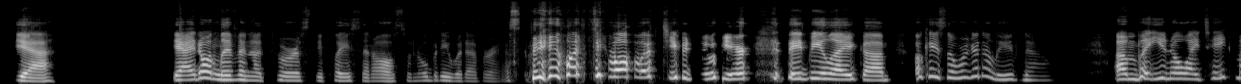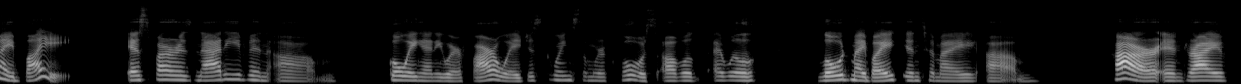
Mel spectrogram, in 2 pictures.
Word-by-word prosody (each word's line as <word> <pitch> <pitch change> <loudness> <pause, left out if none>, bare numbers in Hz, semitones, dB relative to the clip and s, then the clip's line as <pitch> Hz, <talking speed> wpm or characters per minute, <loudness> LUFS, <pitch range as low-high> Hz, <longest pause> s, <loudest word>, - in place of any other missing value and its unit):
Yeah. 165 -4 +5 1.2
Yeah, 210 0 +6
I 215 - +4
don't 295 -5 +5
live 210 0 +3
in 205 -3 -2
a 180 - -7
touristy 180 -4 -8
place 170 -1 -10
at 155 -1 -14
all, 155 -2 -8
so 155 +2 -25
nobody 180 +2 -12
would 155 -2 -14
ever 145 -1 -21
ask 170 - -13
me, 325 +1 +10 0.2
"What 430 -1 +4
do 435 - +6
all 345 0 +9
what 340 0 -1
you 325 +3 +4 0.2
do 265 +6 +1
here?" 255 0 +6 0.4
they'd 255 0 +6
be 275 0 +6
like, 230 -2 +4
um, 200 -1 +1 0.3
"Okay, 370 -2 -2
so 305 -1 -6
we're 315 +2 -6
gonna 375 +1 -7
leave 220 -4 -9
now." 195 -2 -16 0.6
Um, 240 0 +2
but 265 - +1
you 275 +3 -2
know, 265 0 -2
I 245 -1 -1
take 285 +8 -9
my 250 - -8
bike 360 - -9 0.6
as 205 +2 -7
far 220 -1 -7
as 195 -2 -13
not 190 +3 -7
even, 215 -6 -15
um, 150 - -20 0.5
going 195 -3 -8
anywhere 160 -2 -14
far - - -6
away, 165 -8 -10
just 185 +3 -24
going 205 -2 -17
somewhere 180 -2 -22
close. 200 -6 -13
I 175 0 -10
will 175 0 -13
I 185 - -15
will 185 0 -10 0.6
load 195 +5 -5
my 190 -4 -6
bike 175 +5 -6
into 180 -1 -16
my, 155 -1 -13
um, 150 0 -16 0.8
car 170 -1 +2
and 170 -1 -10
drive 180 0 -3
195 Hz, 165 wpm, -20 LUFS, 170-240 Hz, 1.2 s, me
